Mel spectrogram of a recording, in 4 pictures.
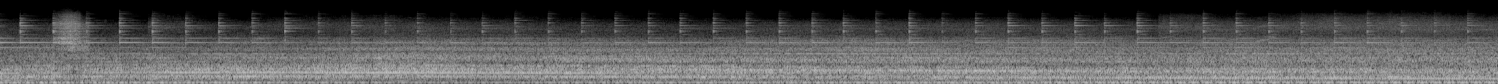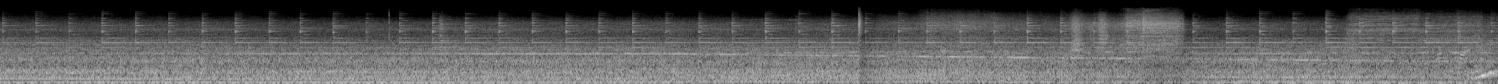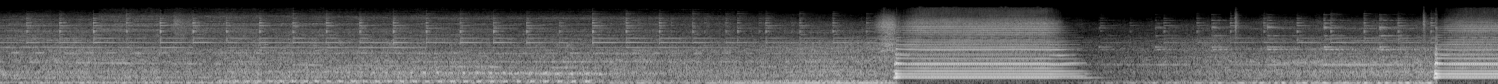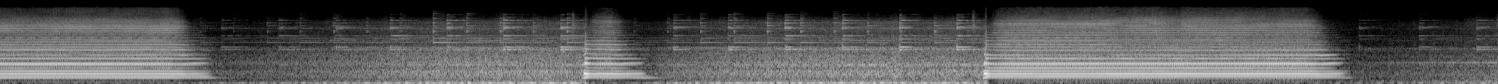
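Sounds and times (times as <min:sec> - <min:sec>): freight train rumbling past: 0:00.0 - 0:59.9
locomotive horn blasts: 0:38.8 - 0:41.0, 0:44.3 - 0:47.2, 0:50.8 - 0:51.6, 0:54.8 - 0:58.6.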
